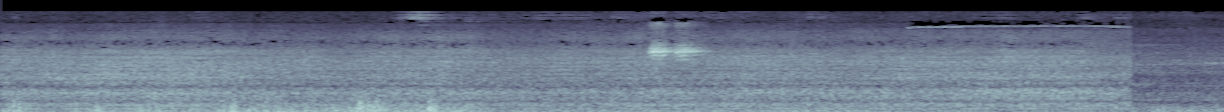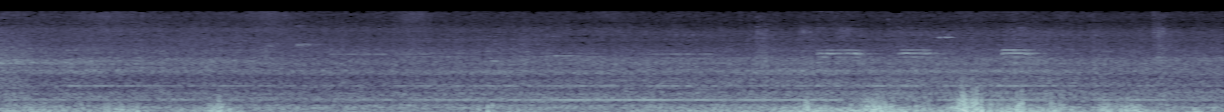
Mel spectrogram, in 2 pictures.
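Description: Freight train passing on a nearby track. A steady rushing rumble stops abruptly about eight seconds in, and after it comes a quieter steady hum under the wheel rumble, with a few low knocks near the end.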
